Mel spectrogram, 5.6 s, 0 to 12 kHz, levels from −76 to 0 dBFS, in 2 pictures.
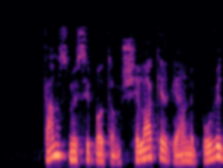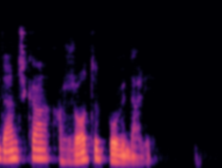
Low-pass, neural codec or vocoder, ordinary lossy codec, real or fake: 7.2 kHz; codec, 16 kHz, 4 kbps, X-Codec, WavLM features, trained on Multilingual LibriSpeech; MP3, 32 kbps; fake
